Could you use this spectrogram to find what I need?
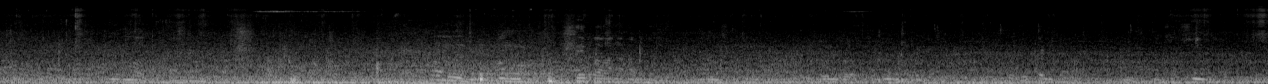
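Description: Men and women passing by talk quietly nearby.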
